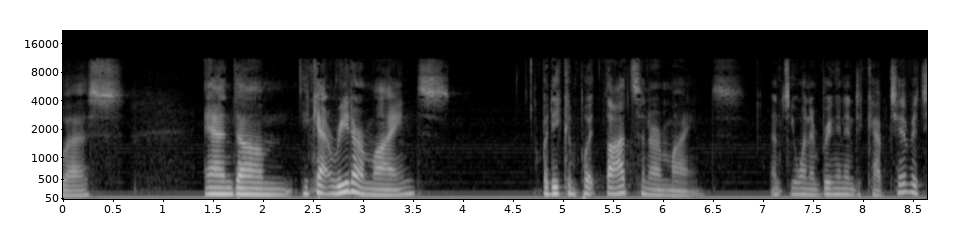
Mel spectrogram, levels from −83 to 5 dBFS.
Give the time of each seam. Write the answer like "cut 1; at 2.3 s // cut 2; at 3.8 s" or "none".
cut 1; at 7.3 s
